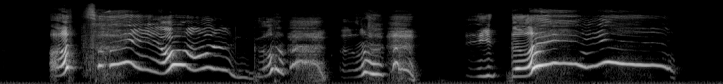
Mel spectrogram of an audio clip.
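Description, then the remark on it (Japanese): A voice actor performs a loud, childlike wailing cry in several sobbing bursts, the pitch sliding and quavering, with a long drawn-out wail at the end. Unaccompanied. “肛門を押さえて真っ赤な顔で、と子供のように泣き出した。”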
